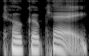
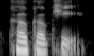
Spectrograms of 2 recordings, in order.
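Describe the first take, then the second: First: The last word rhymes with day. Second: The last word rhymes with see. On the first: It is a pun in the brand name. "the reason we say perfect day Coco K is because it is kind of play on words" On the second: It names the island in general. "if you're just talking about the island in general, it is still Coco Key"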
